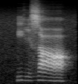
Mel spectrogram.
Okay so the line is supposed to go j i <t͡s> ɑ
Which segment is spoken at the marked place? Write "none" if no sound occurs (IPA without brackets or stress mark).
z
